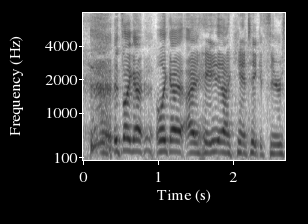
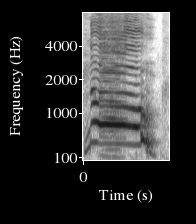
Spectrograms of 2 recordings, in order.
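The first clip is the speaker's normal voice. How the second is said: sudden loud high "No!"; shout; 13 semitones higher, 10 dB louder than usual. Real, not acted. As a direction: blurt it out in disbelief. Outraged interruption at the nickname rule.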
